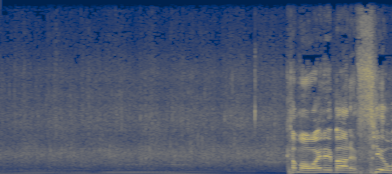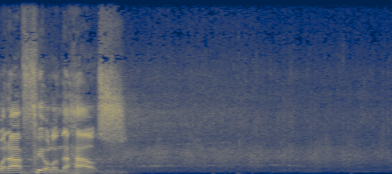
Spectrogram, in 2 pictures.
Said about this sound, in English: Clap your hands as loud as you can clap them.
